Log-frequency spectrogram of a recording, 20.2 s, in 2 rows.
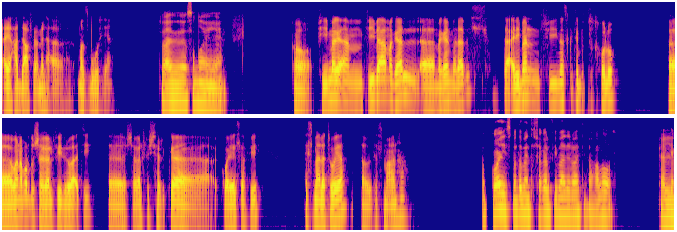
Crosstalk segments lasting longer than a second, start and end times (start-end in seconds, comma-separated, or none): none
